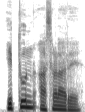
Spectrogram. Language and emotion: Santali, neutral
